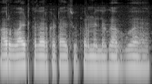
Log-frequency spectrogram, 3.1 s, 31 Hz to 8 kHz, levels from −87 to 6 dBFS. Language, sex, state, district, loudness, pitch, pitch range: Hindi, male, Jharkhand, Ranchi, -18 LUFS, 100 Hz, 95-100 Hz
